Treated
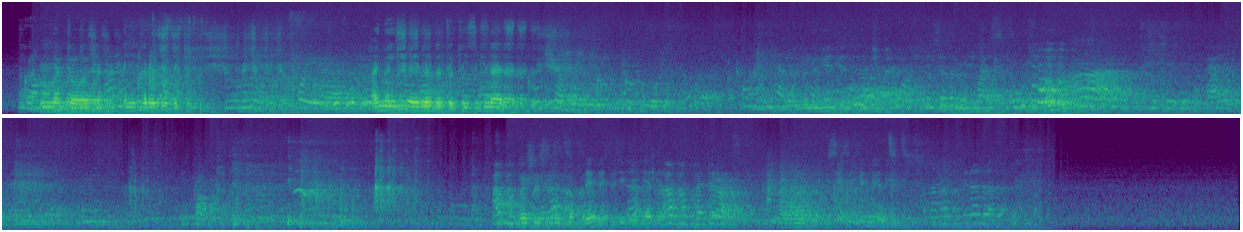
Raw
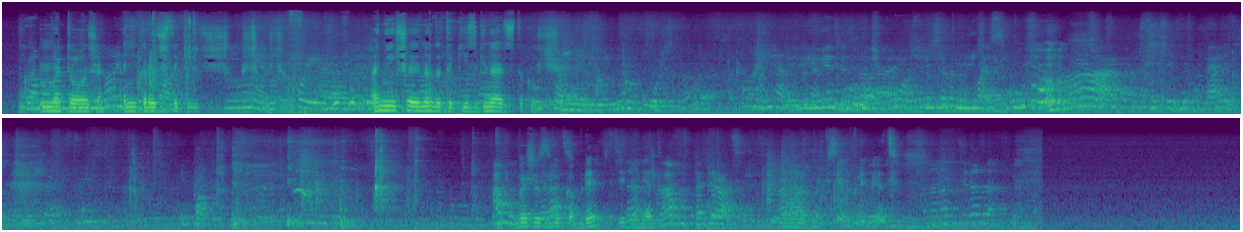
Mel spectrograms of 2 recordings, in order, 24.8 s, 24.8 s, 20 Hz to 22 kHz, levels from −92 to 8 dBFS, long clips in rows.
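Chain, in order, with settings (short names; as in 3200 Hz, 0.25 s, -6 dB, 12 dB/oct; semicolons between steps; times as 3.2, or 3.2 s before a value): three-band isolator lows -24 dB, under 260 Hz, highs -14 dB, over 2100 Hz; frequency-shifting echo 0.12 s, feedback 35%, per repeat -95 Hz, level -10.5 dB; lo-fi delay 0.128 s, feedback 35%, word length 8-bit, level -7 dB; gain +1.5 dB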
